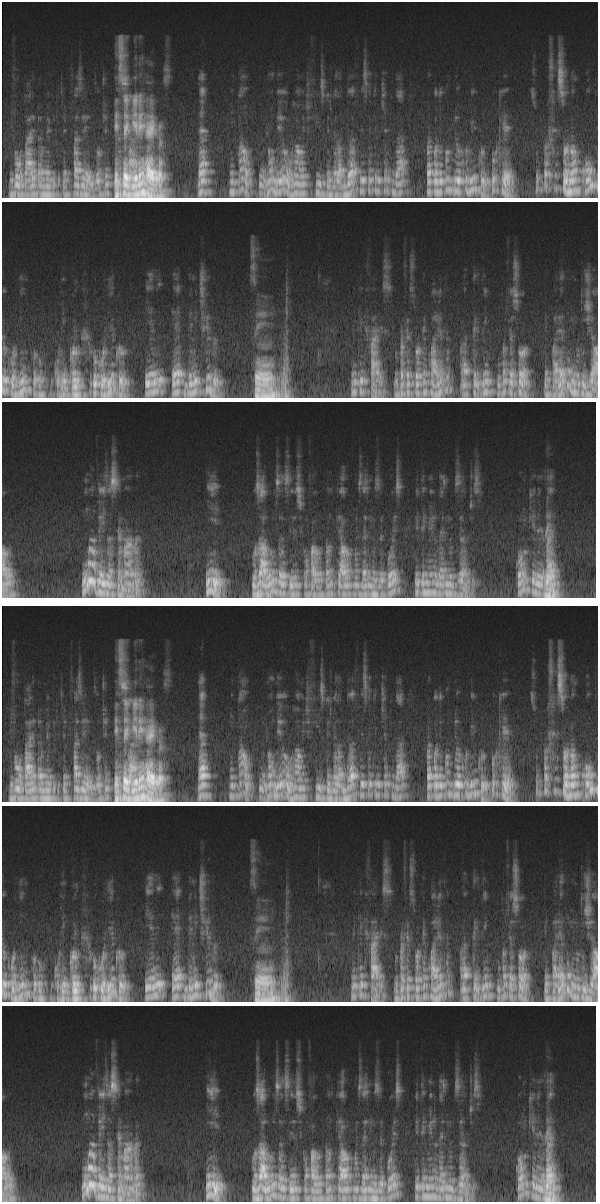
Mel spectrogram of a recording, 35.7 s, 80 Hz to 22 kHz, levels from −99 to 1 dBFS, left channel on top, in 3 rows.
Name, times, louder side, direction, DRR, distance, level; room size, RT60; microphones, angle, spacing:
voice 1, 0.1-2.7 3.9-4.1 4.5-8.1 8.5-10.2 10.6-14.4 14.8-16.3 18.9-22.4 22.8-24.0 25.4-26.6 27.9-28.2 28.8-31.8 32.1-33.4 34.1-34.9, right 1 dB, 30° right, 2.7 m, -29 dB
voice 2, 2.2-3.4 16.9-17.6 34.7-34.9, left 1 dB, 5° left, 0.4 m, -18 dB
7.4 x 7.4 x 2.3 m
head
